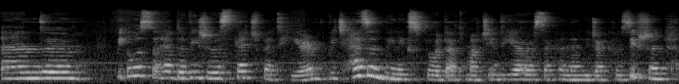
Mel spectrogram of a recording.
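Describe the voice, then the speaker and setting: A woman with a Hungarian accent talks fairly quickly in a high pitch with lively intonation and hardly any pauses, amid audible room echo and noticeable background noise. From Hungary. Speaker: applied linguistics researcher. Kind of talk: academic conference talk.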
